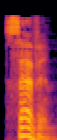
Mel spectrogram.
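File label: "savine", English, British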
